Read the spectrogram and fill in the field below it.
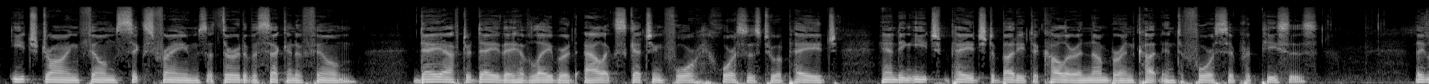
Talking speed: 170 wpm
